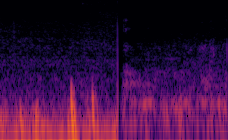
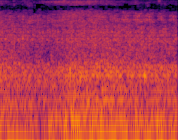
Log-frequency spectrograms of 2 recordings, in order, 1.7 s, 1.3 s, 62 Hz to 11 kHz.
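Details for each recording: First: Restored 1929 Chevrolet International truck, first start attempt, metering jet just loosened after being screwed in too tight; spark advance not pulled out: slow cranking, a brief rough catch, then it fades; fuel starvation. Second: Restored 1929 Chevrolet International truck, six-cylinder, first start in a long time after fresh fluids: short stretch of even, low idle rumble with no knocks or stumbles; normal idle.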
